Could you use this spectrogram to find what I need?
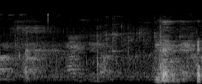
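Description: A dog chews a crunchy treat.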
